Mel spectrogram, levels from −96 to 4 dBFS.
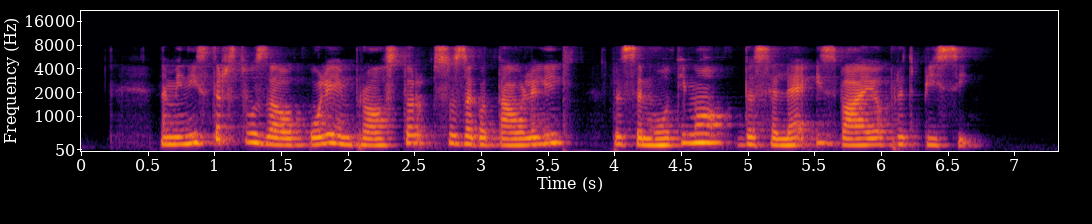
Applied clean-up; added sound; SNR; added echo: neural mask model DeepFilterNet 3.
